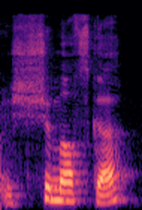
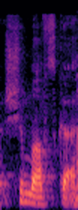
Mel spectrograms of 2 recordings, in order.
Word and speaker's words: Szumowska: And so the SZ part is pronounced Sz, so Szumowska. Małgorzata Szumowska.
